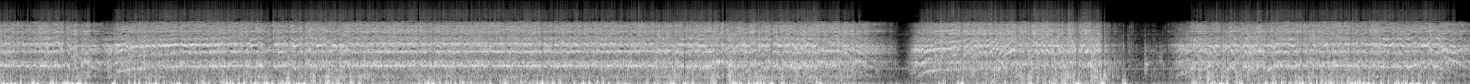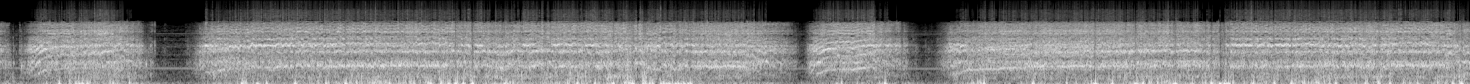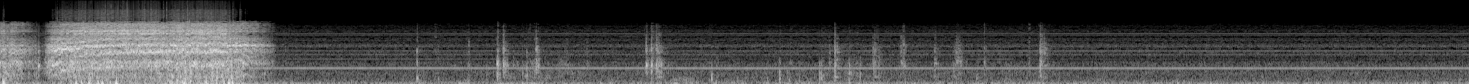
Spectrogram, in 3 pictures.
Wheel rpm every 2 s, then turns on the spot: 170, 230, 240, 240, 140, 140, 170, 150, 110, 220, 230, 110, 150, 220, 170, 170, 20, 0, 0, 0, 0, 0.
none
